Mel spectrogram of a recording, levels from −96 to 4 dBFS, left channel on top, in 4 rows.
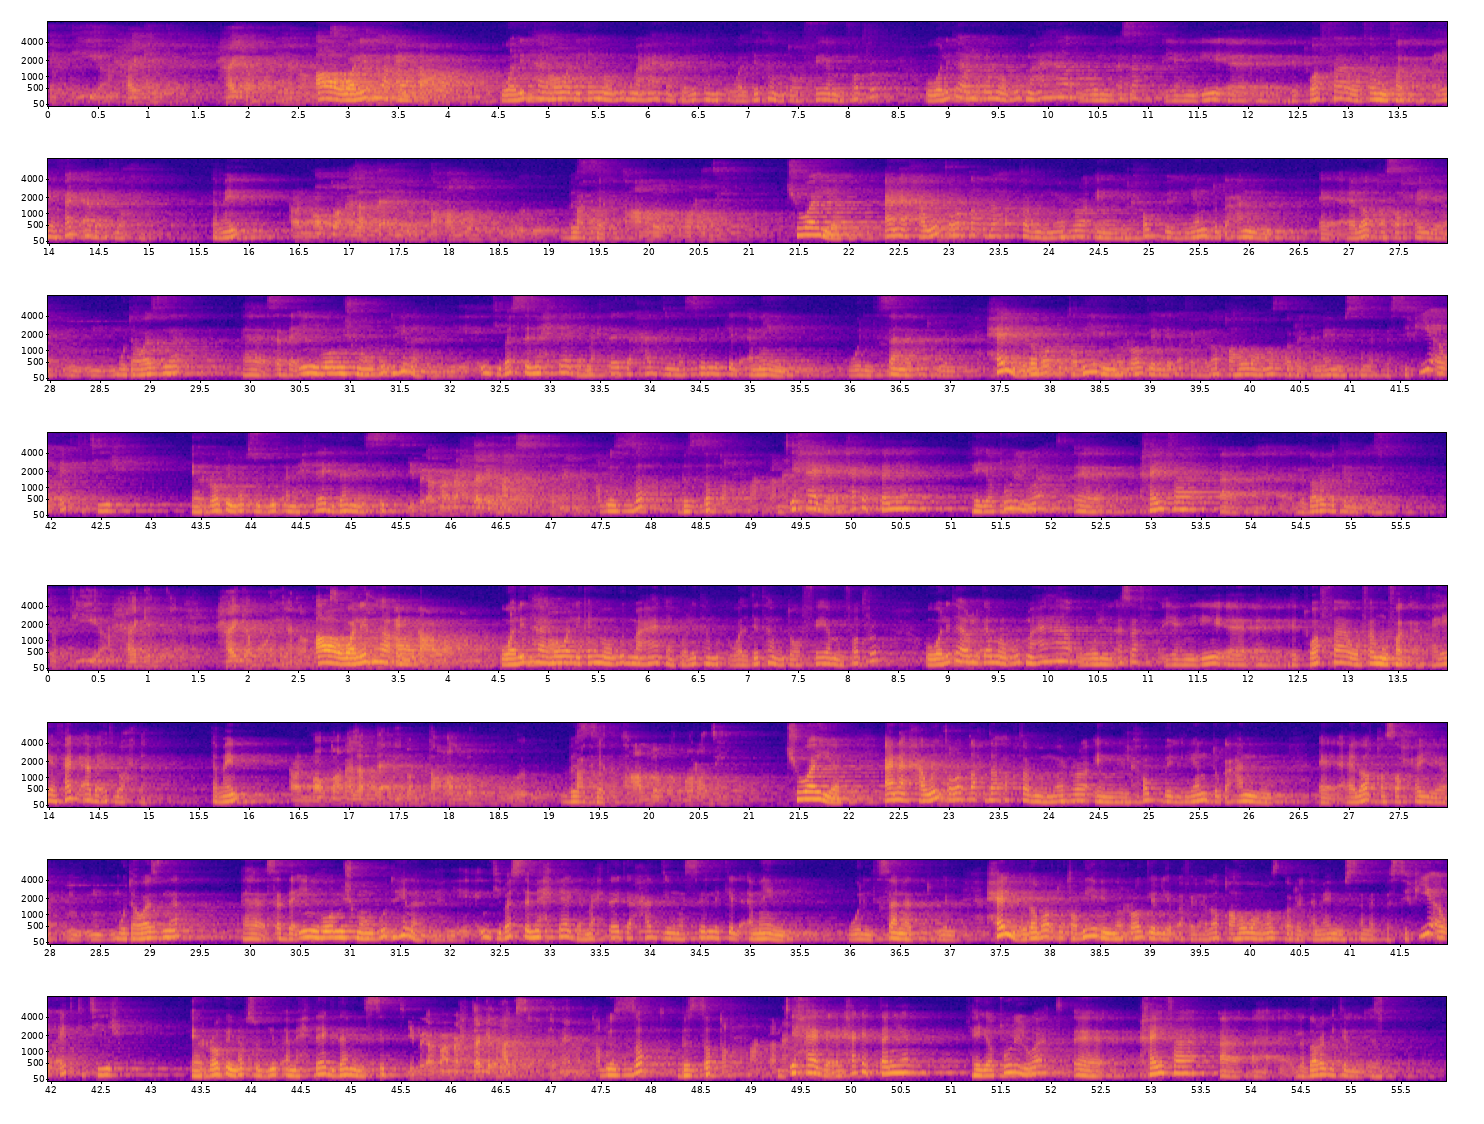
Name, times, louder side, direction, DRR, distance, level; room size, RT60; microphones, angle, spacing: voice 1, 0.0-2.7 3.2-4.3 5.0-5.2 9.2-9.3 16.4-18.8 19.3-20.9 22.8-22.9 30.1-30.3 36.2-36.4 45.5-47.6 48.5-48.6 49.0-49.4, right 2 dB, 70° right, 2 dB, 1.2 m, -31 dB
voice 2, 2.7-3.7 4.5-15.0 15.6-15.9 19.1-19.5 21.4-29.3 29.9-35.4 36.0-42.7 43.4-45.4 47.5-48.0 48.3-48.7 49.2-50.7 51.2-55.3, right 3 dB, 35° right, 5 dB, 0.3 m, -26 dB
9.2 x 8.9 x 5.5 m, 2.9 s
head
